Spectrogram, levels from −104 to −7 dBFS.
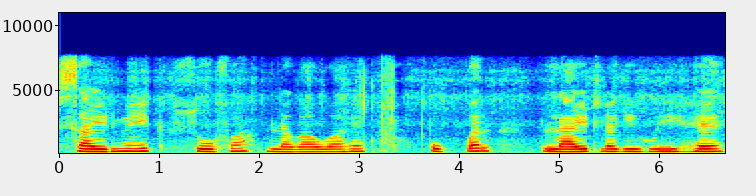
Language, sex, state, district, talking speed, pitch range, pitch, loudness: Hindi, female, Rajasthan, Jaipur, 110 wpm, 205-225 Hz, 215 Hz, -16 LUFS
